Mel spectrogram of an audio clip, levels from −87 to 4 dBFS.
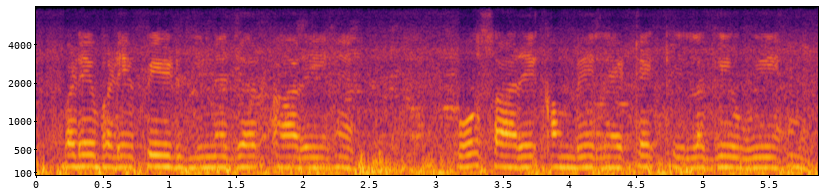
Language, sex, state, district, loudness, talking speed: Hindi, female, Haryana, Charkhi Dadri, -13 LUFS, 165 wpm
